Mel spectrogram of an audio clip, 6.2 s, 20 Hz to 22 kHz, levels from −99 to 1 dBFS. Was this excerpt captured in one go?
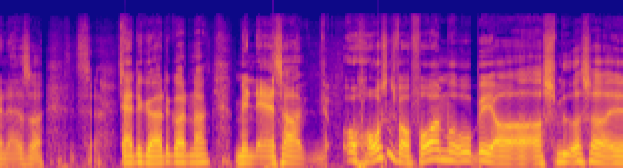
no; 1 cut; at 1.2 s

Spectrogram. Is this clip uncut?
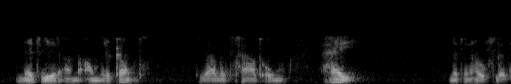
yes; 0 cuts

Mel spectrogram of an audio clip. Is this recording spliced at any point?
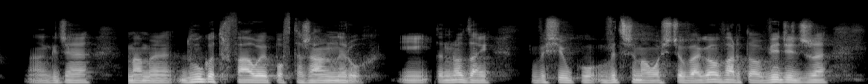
yes; 1 cut; at 4.3 s

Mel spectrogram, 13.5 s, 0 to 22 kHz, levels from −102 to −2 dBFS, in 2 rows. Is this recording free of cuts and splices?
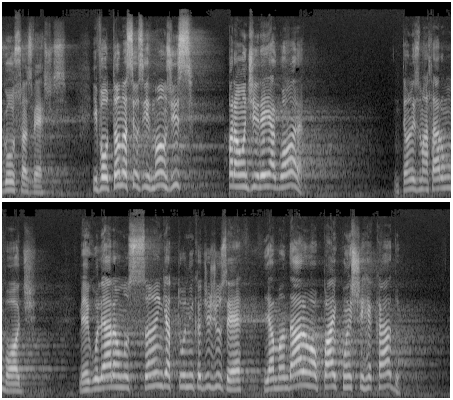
no; 1 cut; at 3.3 s

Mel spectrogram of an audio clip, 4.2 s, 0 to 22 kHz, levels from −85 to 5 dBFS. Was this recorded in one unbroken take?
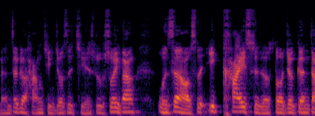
no; 1 cut; at 1.6 s

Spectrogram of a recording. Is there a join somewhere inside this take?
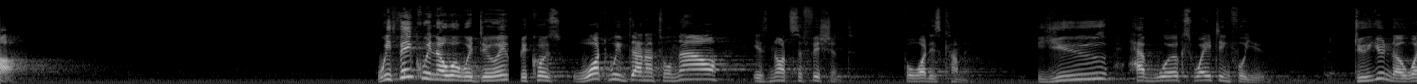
yes; 2 cuts; at 5.1 s, 10.3 s

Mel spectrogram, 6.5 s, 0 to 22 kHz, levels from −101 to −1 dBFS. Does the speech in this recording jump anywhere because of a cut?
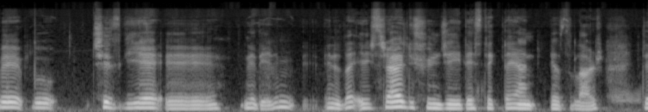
no; 0 cuts

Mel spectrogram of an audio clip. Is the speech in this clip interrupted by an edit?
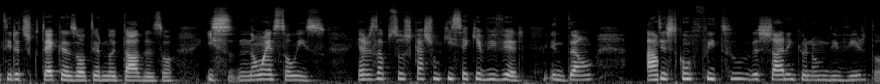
yes; 2 cuts; at 5.4 s, 6.6 s

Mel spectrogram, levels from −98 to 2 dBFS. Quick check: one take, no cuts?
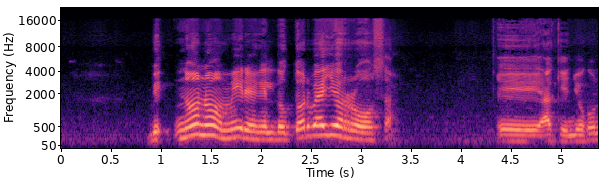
yes; 0 cuts

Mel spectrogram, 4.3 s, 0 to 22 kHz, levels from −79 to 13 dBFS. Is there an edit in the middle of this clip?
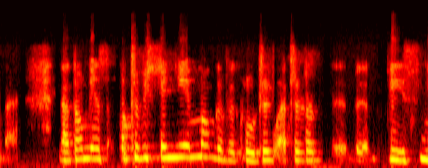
yes; 1 cut; at 2.7 s

